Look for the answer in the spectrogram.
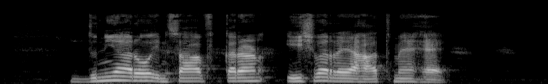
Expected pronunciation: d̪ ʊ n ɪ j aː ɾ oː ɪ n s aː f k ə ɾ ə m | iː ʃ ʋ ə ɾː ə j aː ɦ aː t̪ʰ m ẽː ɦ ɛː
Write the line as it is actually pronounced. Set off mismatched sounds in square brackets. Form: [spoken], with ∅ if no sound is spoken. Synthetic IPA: d̪ ʊ n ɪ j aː ɾ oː ɪ n s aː f k ə ɾ ə [ɳ] | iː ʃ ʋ ə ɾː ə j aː ɦ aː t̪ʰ m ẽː ɦ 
